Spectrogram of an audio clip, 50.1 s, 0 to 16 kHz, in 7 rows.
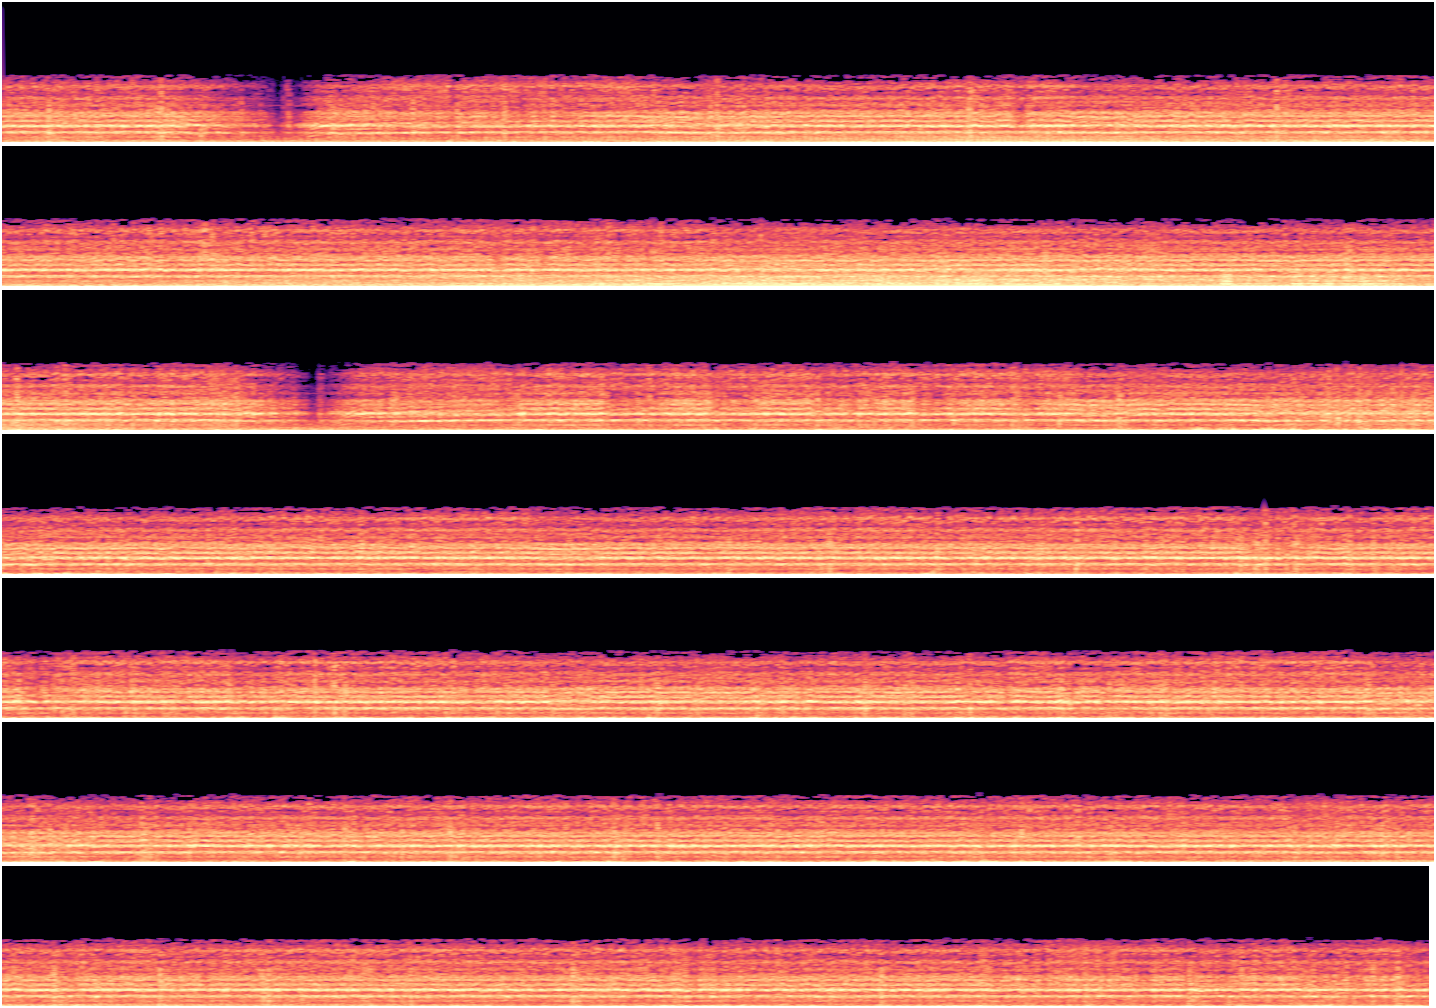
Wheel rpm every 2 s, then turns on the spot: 100, 150, 160, 160, 160, 160, 160, 140, 140, 160, 160, 160, 160, 160, 160, 160, 160, 160, 160, 160, 160, 160, 160, 160, 160.
none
